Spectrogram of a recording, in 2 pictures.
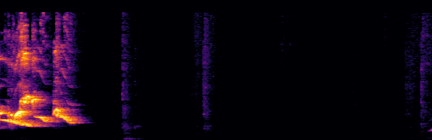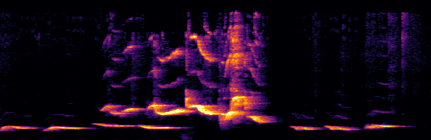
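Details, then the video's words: Rufous-bellied thrush singing at Piedade: a brief high phrase, a quiet gap, then a string of short clear whistled notes with higher twittering flourishes mixed in. "SABIÁ LARANJEIRA canto"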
